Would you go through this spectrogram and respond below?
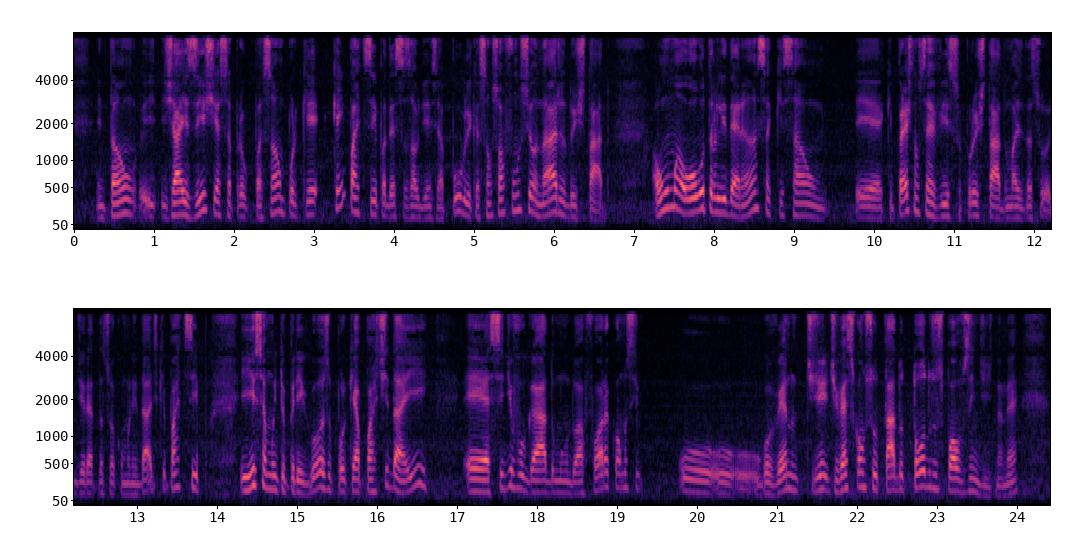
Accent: Acre, Brazil; A minha terra é a terra indígena

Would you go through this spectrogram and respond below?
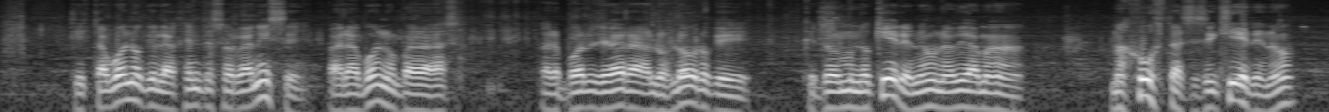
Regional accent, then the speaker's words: Neuquén, Argentina; Nosotros venimos de Neuquén, pero vivimos al norte, en Chosmalal, es la primer capital del Neuquén.

